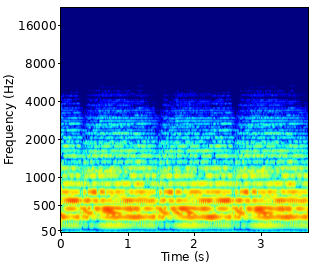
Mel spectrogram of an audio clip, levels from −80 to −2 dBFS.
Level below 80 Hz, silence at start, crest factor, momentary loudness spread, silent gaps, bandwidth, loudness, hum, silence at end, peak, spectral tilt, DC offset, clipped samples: -72 dBFS; 0 s; 10 dB; 2 LU; none; 4.8 kHz; -19 LUFS; none; 0 s; -8 dBFS; -10 dB/octave; 0.2%; under 0.1%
